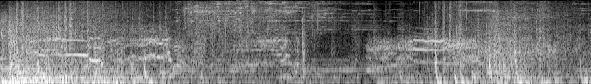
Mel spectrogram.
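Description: Mass of heavy wooden tree roots cracking and crashing down in a film sound effect. It is loudest at the very start, eases off a little past two seconds, and surges again near three seconds.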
